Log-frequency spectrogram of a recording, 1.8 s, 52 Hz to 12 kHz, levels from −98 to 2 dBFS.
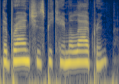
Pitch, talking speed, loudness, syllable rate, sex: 215 Hz, 170 wpm, -15 LUFS, 6.1 syllables/s, female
